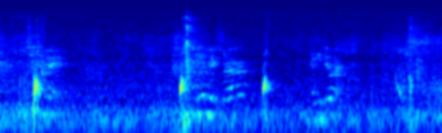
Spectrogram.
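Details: Sleeping Chihuahua snoring with irregular sharp little pops and clicks like raindrops and faint soft sounds between; owner wonders if he is dreaming and barking in the dream.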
